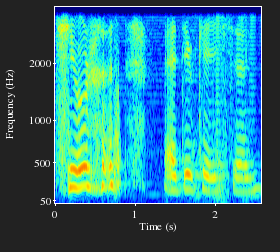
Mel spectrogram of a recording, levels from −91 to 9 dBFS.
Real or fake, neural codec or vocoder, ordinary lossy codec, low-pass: real; none; none; 3.6 kHz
